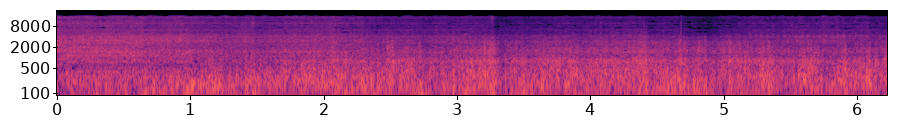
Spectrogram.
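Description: Strong wind buffeting the microphone: a loud, continuous low rumble with gusty fluctuations.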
